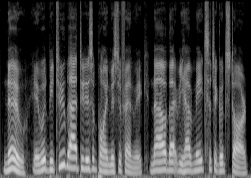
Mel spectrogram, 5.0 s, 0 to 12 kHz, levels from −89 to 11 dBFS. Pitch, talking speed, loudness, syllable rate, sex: 150 Hz, 225 wpm, -16 LUFS, 4.6 syllables/s, male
